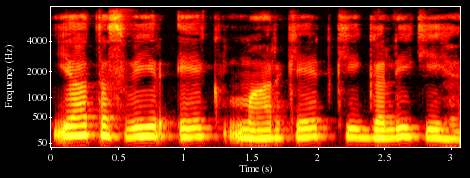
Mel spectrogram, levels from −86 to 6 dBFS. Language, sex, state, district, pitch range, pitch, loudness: Hindi, male, Delhi, New Delhi, 130-155 Hz, 145 Hz, -15 LUFS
